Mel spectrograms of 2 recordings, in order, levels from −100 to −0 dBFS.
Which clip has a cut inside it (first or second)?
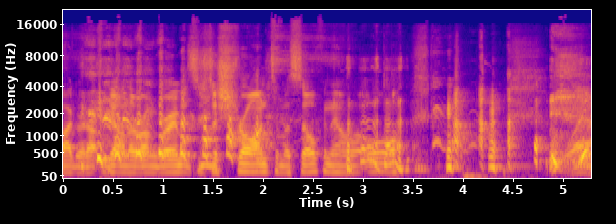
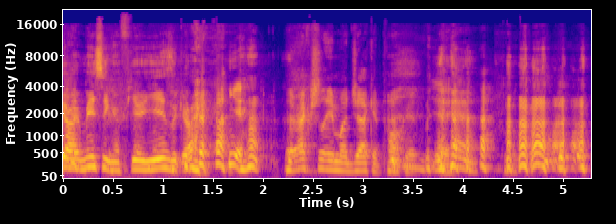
second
